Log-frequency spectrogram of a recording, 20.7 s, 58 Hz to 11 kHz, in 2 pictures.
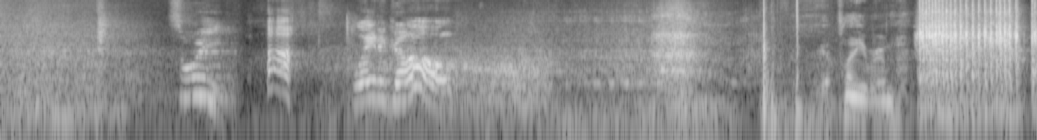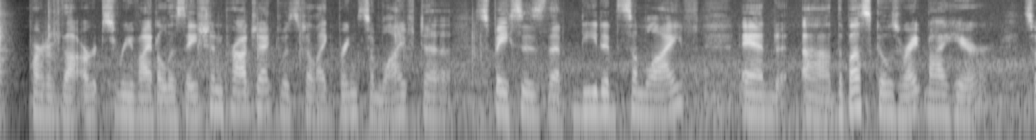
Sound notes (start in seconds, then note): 5.0 truck engine whirls; 9.1 power tool drills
